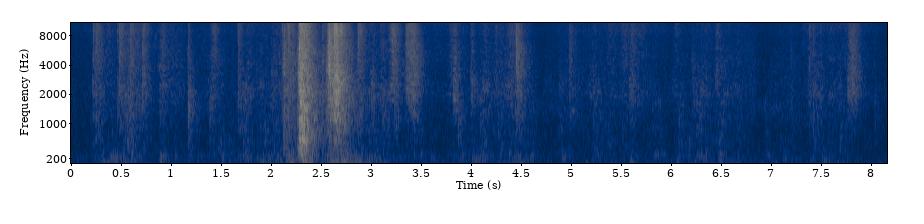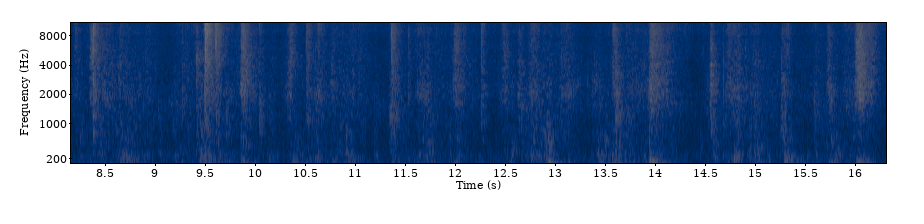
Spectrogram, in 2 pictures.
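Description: Quiet, scattered knocks, creaks and shuffles as bare feet step on a wooden floor and a door rattles on its hinge under the pull of a resistance band tied to it. A louder, longer sound comes about two seconds in.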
